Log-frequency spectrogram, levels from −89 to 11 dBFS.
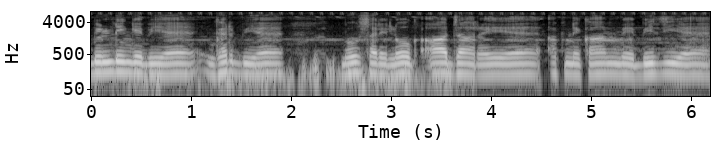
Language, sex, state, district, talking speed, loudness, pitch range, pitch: Hindi, male, Rajasthan, Bikaner, 175 wpm, -15 LUFS, 130-140 Hz, 135 Hz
